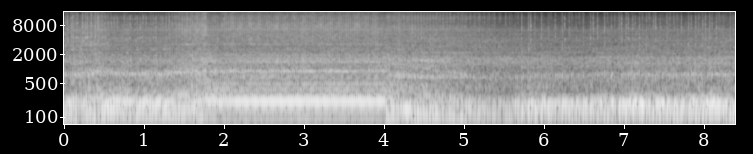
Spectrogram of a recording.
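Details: Kohler Command Pro 27hp lawn mower V-twin after blown head gasket repair, muffler baffle drilled out: loud raw straight-through burble that dips then settles to a steady even idle; loud open-exhaust idle, running clean.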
